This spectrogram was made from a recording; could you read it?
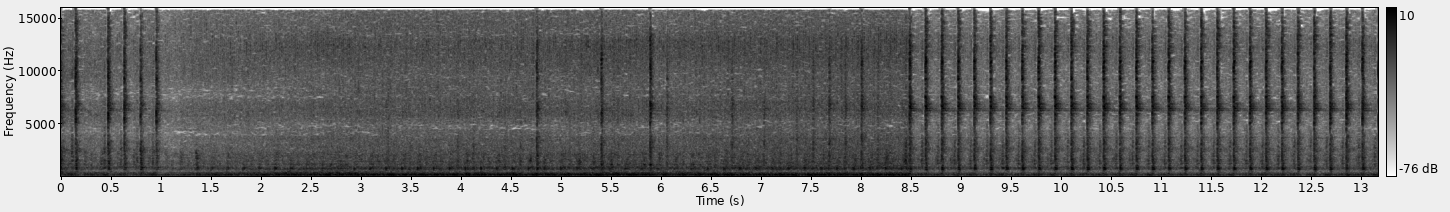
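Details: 6L V8 (L76) Thunder Ute at idle: sharp, evenly spaced knock at about three per second, crisper near the end; appeared the day after purchase, cause undetermined.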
